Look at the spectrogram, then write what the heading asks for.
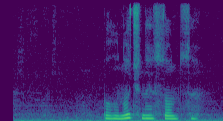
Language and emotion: Russian, sad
